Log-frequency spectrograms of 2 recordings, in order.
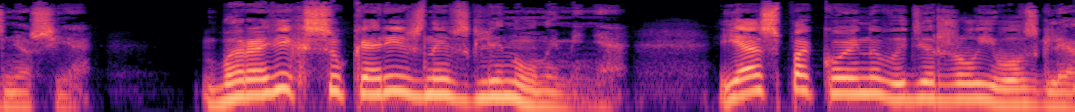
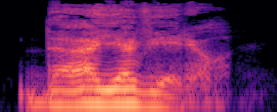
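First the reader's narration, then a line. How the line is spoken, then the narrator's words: Quiet. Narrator (Russian): тихо ответил он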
